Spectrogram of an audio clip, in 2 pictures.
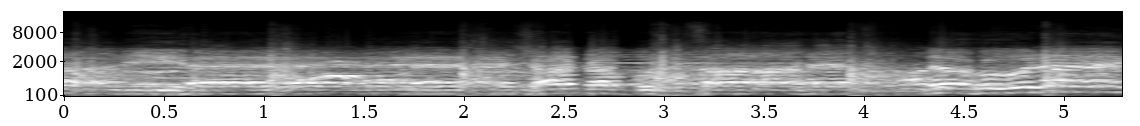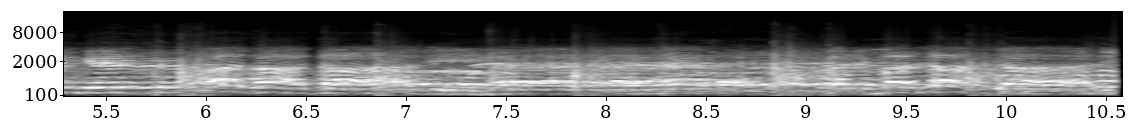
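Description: A group of men chanting a noha, a Shia lament, together in long, drawn-out sung lines.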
